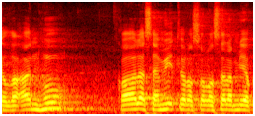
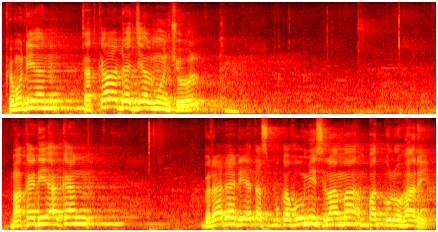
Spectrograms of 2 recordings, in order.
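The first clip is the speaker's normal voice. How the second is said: loud, slowed and raised proclamation; full-force preaching; 5 semitones higher, 3 dB louder than usual. Acted. Preacher warning the congregation about the Dajjal's forty days, loud and slowed. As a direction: proclaim it to the whole hall.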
